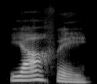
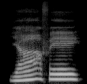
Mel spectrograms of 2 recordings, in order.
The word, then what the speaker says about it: Yahweh: Today, scholars suggest that YHWH may have been pronounced as Yahweh, while others propose alternative renderings.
